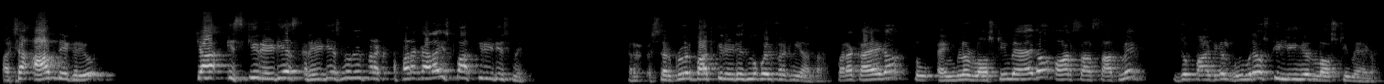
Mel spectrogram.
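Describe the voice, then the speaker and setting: A man's voice: extremely high pitch, fairly quick. A male physics teacher explaining step by step on a board. He keeps asking questions and answering them himself, repeats key steps and mixes in English terms.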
